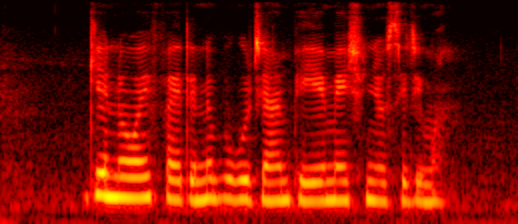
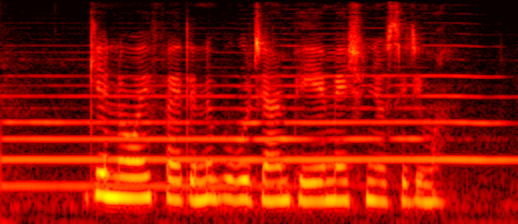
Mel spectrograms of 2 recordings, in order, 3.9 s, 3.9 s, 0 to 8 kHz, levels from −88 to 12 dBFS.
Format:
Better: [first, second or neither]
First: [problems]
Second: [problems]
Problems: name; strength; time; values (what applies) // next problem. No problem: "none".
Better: first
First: none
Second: background sound (Wind instrument, woodwind instrument); 11 dB below the speech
